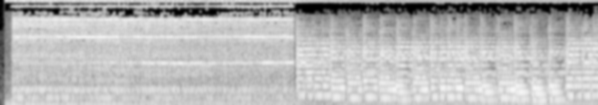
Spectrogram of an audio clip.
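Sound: alarm clock ringing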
